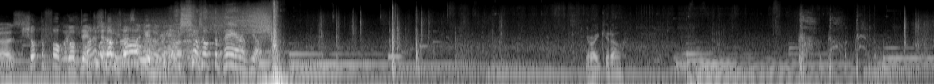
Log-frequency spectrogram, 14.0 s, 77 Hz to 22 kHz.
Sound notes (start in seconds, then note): 2.5 car door closes; 12.0 man coughing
